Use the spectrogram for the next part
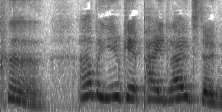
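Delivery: high-pitched mimicked objection; mocking objector.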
